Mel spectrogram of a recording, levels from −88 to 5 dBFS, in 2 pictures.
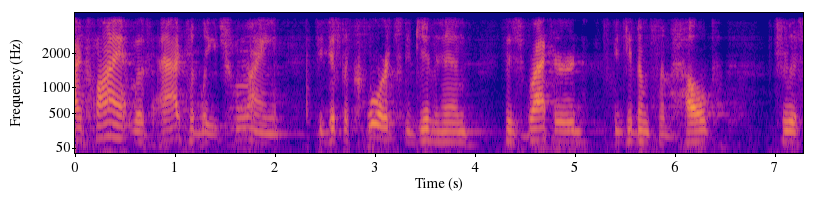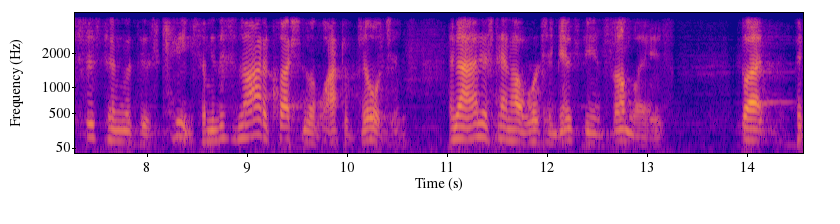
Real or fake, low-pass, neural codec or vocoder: fake; 3.6 kHz; codec, 32 kHz, 1.9 kbps, SNAC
